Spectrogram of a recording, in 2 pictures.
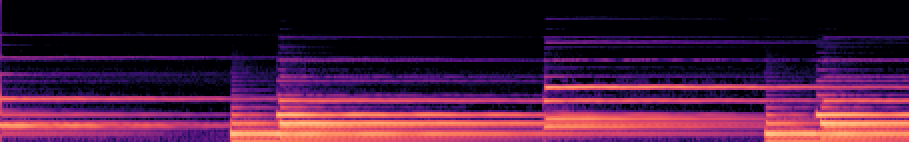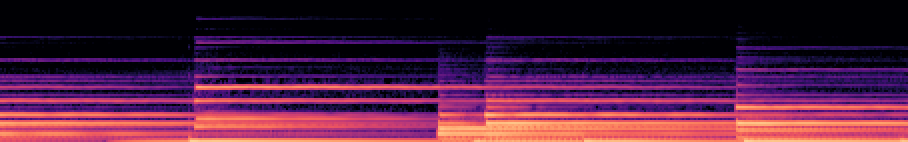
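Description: Background music: slow electric piano chords, a new chord struck every few seconds and left to fade.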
